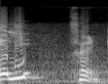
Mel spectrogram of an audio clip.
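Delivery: Elephant broken as এলি, pause, ফ্যান্ট; split in two. Shown as a demonstration. Teacher dividing a word for students, elephant in two parts. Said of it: "যে এটাকে ভেঙে ভাগ করি".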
